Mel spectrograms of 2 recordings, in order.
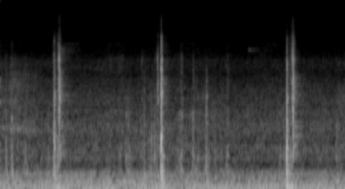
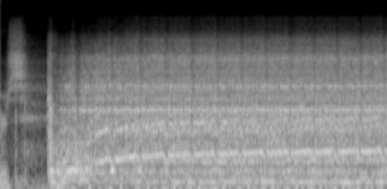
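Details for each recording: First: Cub Cadet riding mower with a swapped-in engine, battery and fuel connected before the first start: three crisp clicks about a second apart; the fuel solenoid is clicking as it should. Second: Cub Cadet riding mower, swapped-in engine, first start attempt after confirming the fuel solenoid clicks: steady starter whir with even cranking for about six seconds but no firing; some fuel is getting through, owner suspects he flooded it.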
